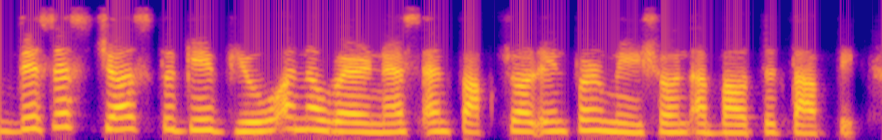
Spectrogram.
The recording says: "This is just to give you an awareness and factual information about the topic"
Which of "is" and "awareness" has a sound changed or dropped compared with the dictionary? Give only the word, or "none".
is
